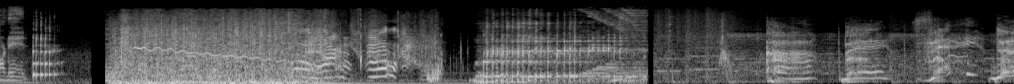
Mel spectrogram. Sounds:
people burping

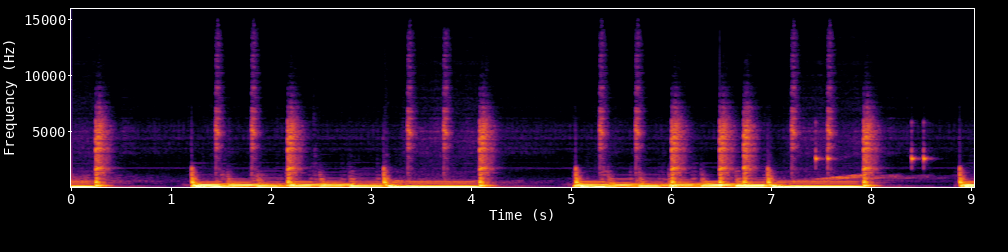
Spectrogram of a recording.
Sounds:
music

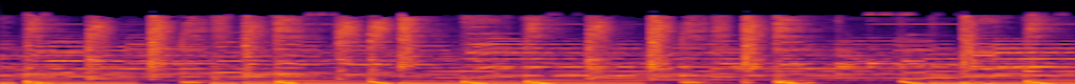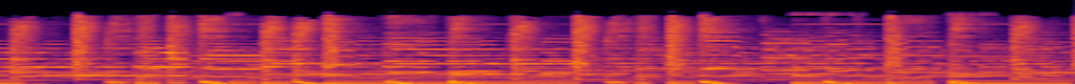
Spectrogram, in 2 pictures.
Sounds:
afrobeat
music

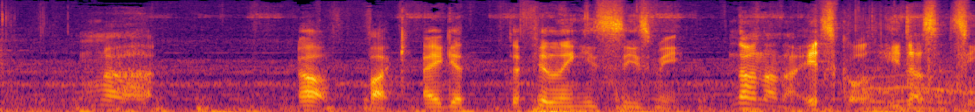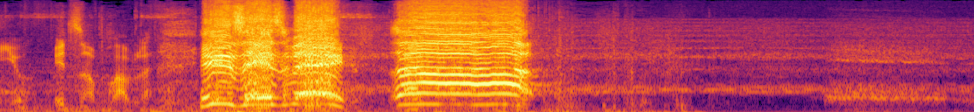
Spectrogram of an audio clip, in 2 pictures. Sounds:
speech
music

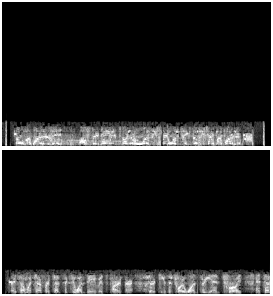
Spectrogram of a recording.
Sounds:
police radio chatter

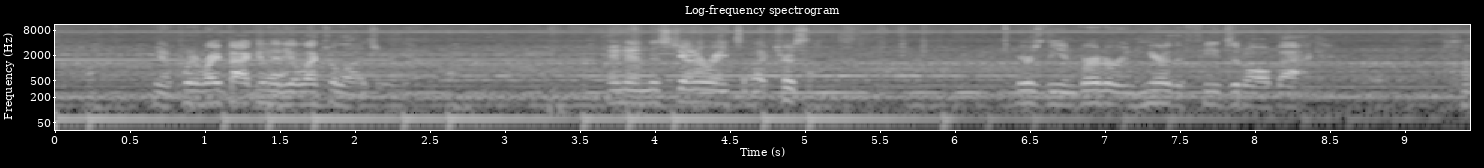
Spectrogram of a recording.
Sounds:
outside, rural or natural
speech

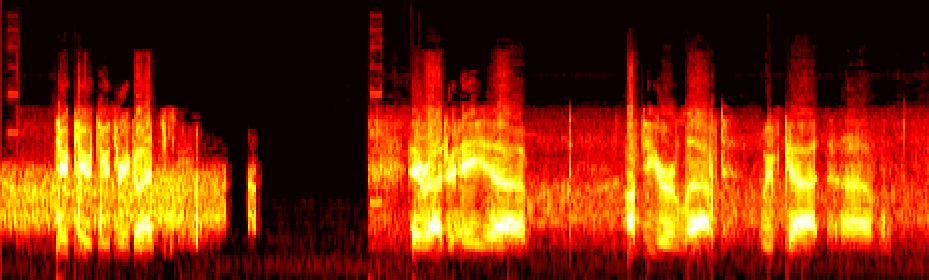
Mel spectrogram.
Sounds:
police radio chatter

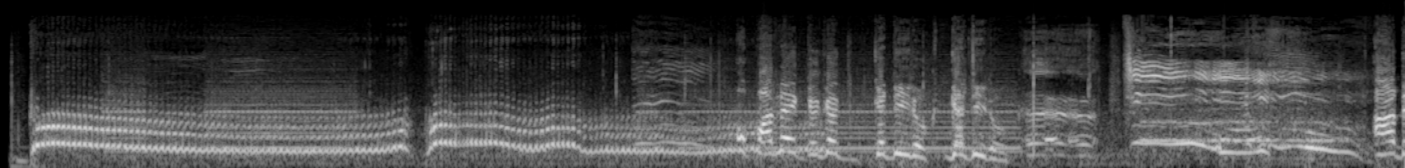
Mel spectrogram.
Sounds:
speech
inside a large room or hall

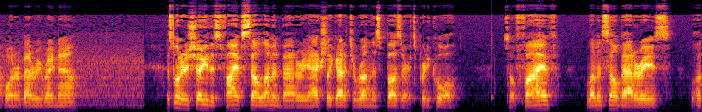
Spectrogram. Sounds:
speech

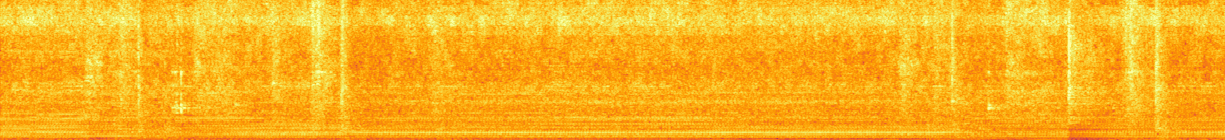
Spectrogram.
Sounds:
lathe spinning

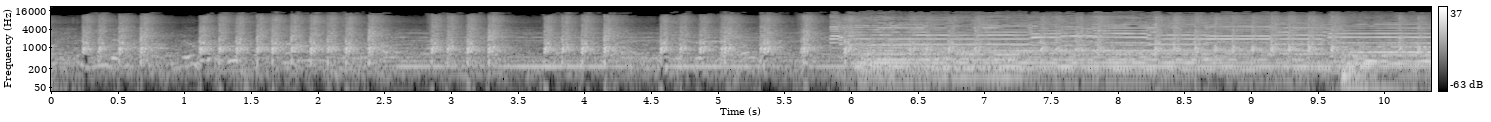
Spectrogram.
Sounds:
bagpipes
music
speech

